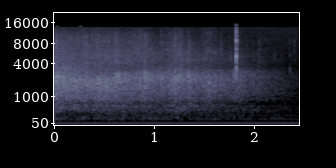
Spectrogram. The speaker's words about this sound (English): So they've got the revelation. They are clapping. No problem.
